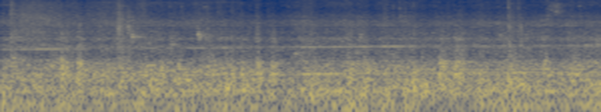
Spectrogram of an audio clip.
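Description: Konan Railway electric train running on the Konan Line, heard inside the carriage: a steady rumble of wheels on rail with scattered rail-joint clicks and a faint high whine from about one to four seconds in.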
